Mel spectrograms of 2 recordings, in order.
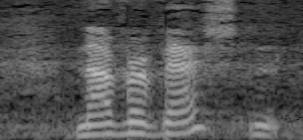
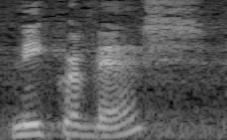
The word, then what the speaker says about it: Nikravesh: we have Mr babek navrabash Excuse me please forgive me I'm gonna I'm gonna do that again and it's important to pronounce correctly it's nikravesh and he is a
